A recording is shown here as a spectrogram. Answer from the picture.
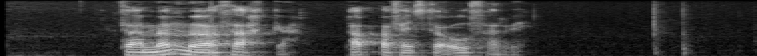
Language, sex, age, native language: Icelandic, male, 50-59, Icelandic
